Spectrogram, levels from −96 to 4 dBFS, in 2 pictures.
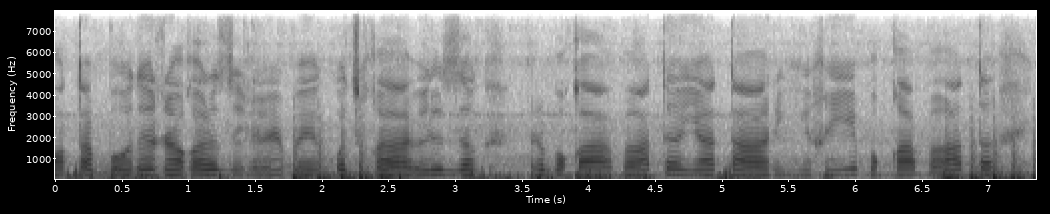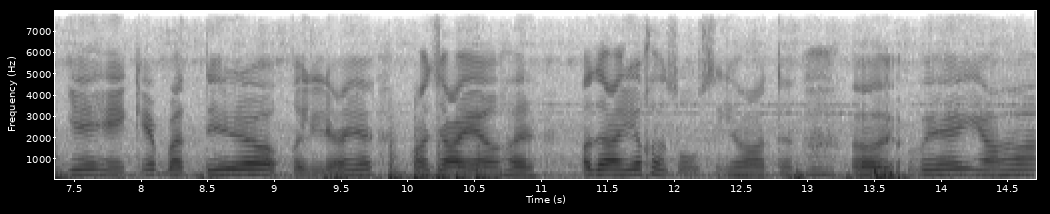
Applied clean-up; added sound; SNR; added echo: none; Knock; 2 dB; none.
